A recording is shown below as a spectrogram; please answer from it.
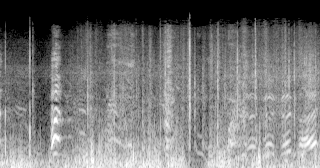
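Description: Men's voices calling out and talking on a football practice field, with several short, sharp knocks scattered through.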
